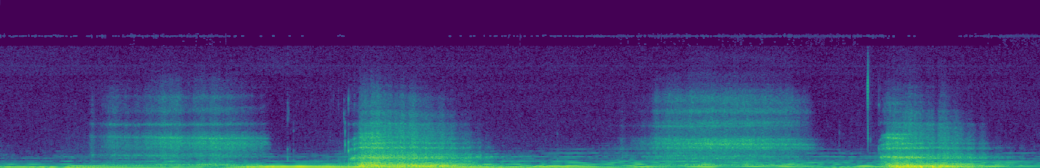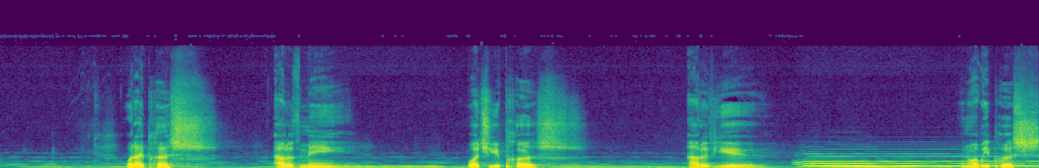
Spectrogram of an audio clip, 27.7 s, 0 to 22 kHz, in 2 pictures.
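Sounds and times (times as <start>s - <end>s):
slow deep breathing: 0.0s - 15.6s, 16.5s - 17.6s, 18.4s - 20.1s, 20.7s - 24.4s
sustained droning musical tone: 0.0s - 27.7s
speech: 15.6s - 16.5s, 17.5s - 18.6s, 20.1s - 21.4s, 23.1s - 24.2s, 26.8s - 27.7s.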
